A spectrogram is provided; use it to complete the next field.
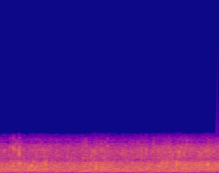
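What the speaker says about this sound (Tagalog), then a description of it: "Oh, may speedboat pa oh." A speedboat pushes through floodwater in Jeddah, heard as a steady, rushing wash of water and muffled motor that holds an even level throughout, with no voices over it.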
